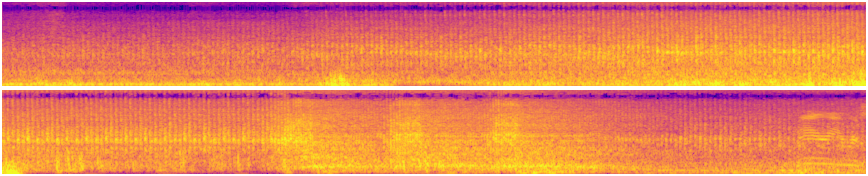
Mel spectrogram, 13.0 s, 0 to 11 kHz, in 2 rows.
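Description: A 1995 Land Rover Defender 90 with a 300Tdi diesel engine starts up and settles into a steady rumbling idle, close by and fairly loud, with a voice speaking briefly over it.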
